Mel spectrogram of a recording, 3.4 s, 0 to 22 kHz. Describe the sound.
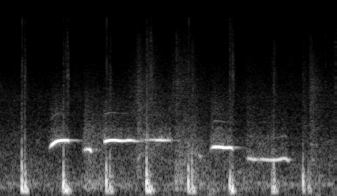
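A man whistles a bright TV theme tune while walking, with clear sustained notes stepping up and down, over steady thuds of footsteps falling about every 0.4 seconds.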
